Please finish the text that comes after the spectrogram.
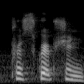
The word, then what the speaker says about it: prescription: Prescription medicine, prescription drug. It's often used together. Prescription pronunciation is prescription. Stress goes there.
